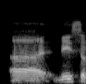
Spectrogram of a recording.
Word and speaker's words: Neysa: Neysa rhymes with Lisa. rhymes with tiger. It's Neysa.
